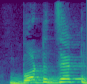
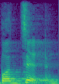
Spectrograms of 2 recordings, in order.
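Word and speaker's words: budget: थरे एटे देखो okay B यू डी जी ई आकु कोन पडा जिवो बजेट बडजेट नुह बडजेट नुह बजेट बजेट रो अर्थ तुमे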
